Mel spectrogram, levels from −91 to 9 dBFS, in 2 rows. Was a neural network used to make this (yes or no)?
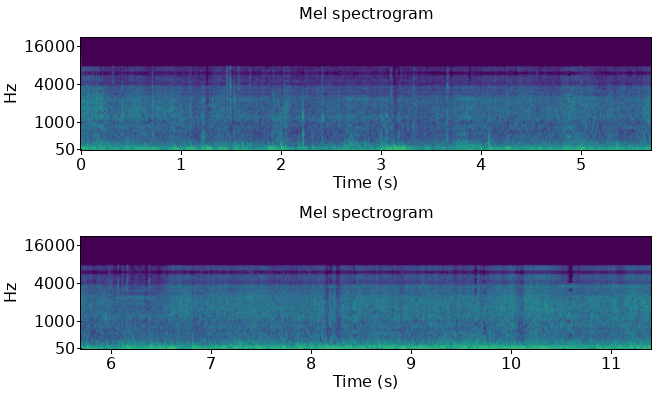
no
